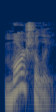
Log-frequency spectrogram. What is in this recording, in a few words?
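"martially", British English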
